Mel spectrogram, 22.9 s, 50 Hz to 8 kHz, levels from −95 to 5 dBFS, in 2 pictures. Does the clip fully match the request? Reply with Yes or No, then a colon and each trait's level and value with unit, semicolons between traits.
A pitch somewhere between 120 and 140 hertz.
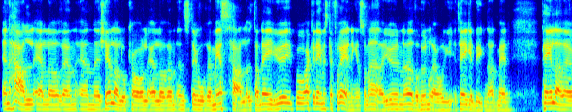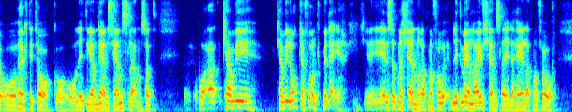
Yes: low, 130 Hz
